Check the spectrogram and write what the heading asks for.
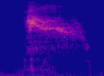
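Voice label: "mtschew", Nigerian Pidgin, female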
